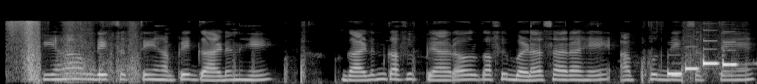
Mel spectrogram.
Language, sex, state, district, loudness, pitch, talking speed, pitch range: Hindi, female, Rajasthan, Jaipur, -18 LUFS, 225 Hz, 175 wpm, 210-235 Hz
